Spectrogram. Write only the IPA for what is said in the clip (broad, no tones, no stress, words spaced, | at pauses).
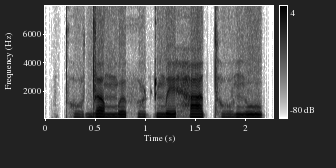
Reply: t̪ʰo̤dɐmɵ θo̤ʈmeha tʰo̤nu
